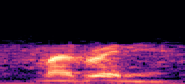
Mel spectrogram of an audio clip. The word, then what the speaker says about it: Rainier: Rainier. How do you pronounce that in America? Mount Rainier. Good.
